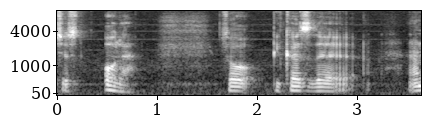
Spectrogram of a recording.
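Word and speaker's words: hola: the beginning which is Ola so we have Ola here now we don't pronounce the h remember so it's just Ola so because the I'm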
